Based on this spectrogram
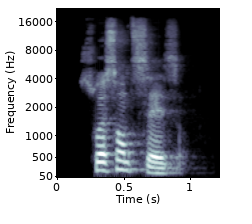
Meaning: seventy-six
- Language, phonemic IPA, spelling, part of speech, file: French, /swa.sɑ̃t.sɛz/, soixante-seize, numeral, LL-Q150 (fra)-soixante-seize.wav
